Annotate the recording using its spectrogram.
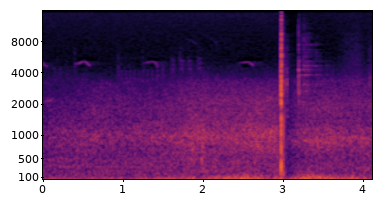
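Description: A single shot from a moderated Walther Rotex RM8 Varmint PCP air rifle about three seconds in: one short, sharp report that ends at once.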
